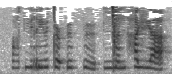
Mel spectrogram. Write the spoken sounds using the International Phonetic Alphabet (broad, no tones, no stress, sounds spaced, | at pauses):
ɔ̤ tˤ mʲ ə r j ʉ t ə˞ ʔ ʉ pː ʉ | ŋ͡ǀ ə n h a vʲ a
